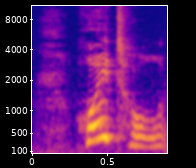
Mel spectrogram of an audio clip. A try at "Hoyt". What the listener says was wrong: It's not Hoytel. It's very close to Hoyt. It's like one syllable.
